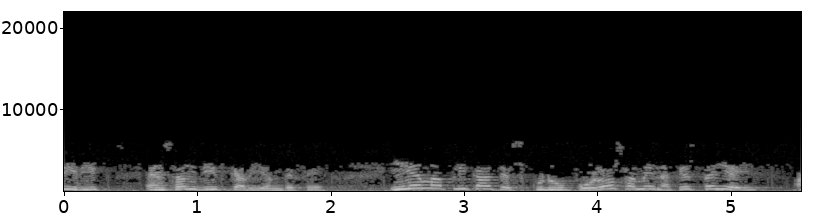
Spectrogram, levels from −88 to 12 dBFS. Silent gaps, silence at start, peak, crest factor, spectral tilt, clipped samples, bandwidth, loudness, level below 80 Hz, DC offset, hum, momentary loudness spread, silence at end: none; 0 s; -8 dBFS; 14 dB; -4 dB/octave; under 0.1%; 6.2 kHz; -22 LUFS; -50 dBFS; under 0.1%; none; 9 LU; 0 s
